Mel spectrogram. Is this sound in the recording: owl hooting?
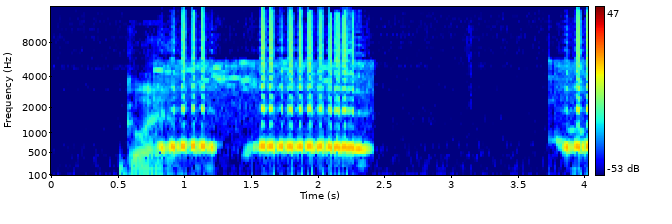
yes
